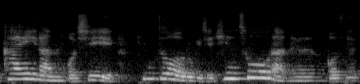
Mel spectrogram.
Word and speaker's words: 까이: 예, 약간 까와 카의 중간 발음인 카이라는 것이 힌두어로 이제 흰소라는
